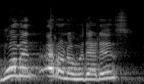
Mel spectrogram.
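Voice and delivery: high, loud, indignant brush-off; loud denial. Acted. Preacher relishing Peter's denial, loud and indignant. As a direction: fling the denial back at her. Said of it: "I just love".

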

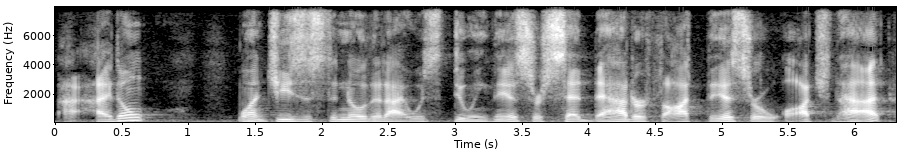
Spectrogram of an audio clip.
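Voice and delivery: very low, hushed confession; guilty private thought. Acted. Churchgoer thinking of what Jesus has seen, guilty hush. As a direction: say it under the breath, as if hiding it.

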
